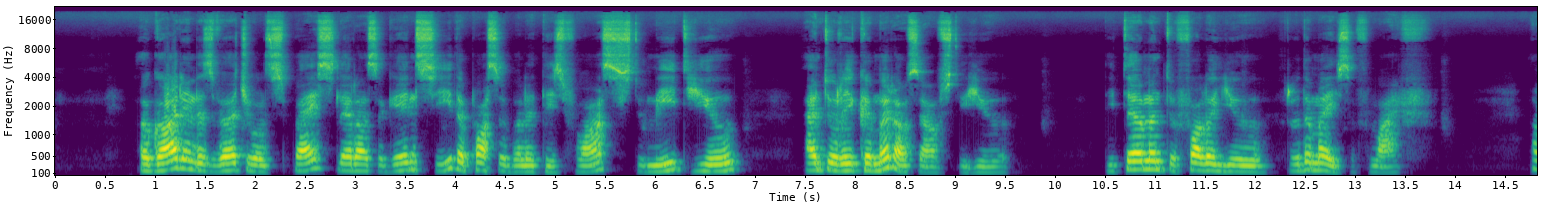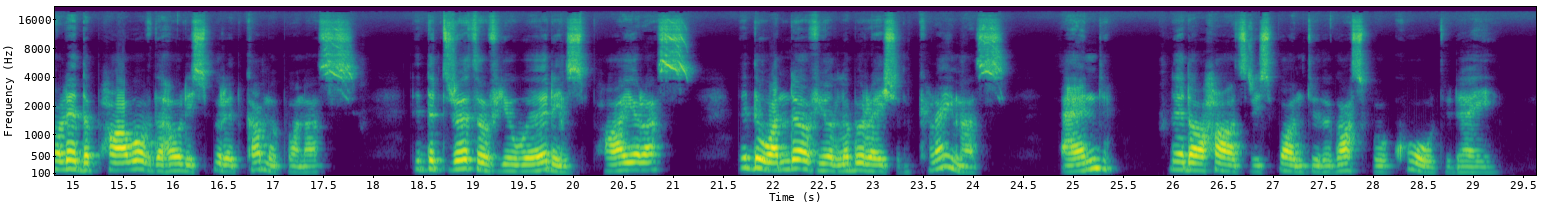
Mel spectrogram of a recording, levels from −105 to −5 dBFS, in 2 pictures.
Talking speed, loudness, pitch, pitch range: 145 wpm, -18 LUFS, 160 Hz, 145-180 Hz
